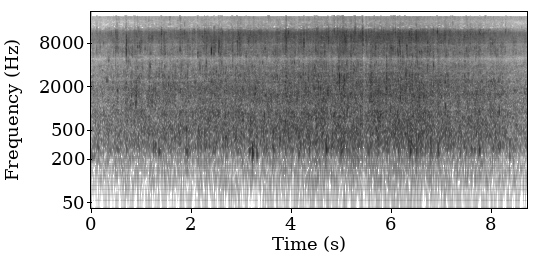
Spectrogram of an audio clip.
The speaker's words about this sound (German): Stellt euch vor, es ist ganz warm und lauscht einfach mal diesem wunderbaren, herrlich frischen Bergflusswasser, wie es da so entlang plätschert.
